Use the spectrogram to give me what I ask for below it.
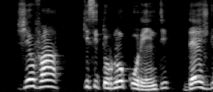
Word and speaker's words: Jeová: consoantes do texto hebraico, as vogais da palavra Adonai foram ajuntadas ao tetragrama YHWH. A pontuação das vogais deu lugar à pronúncia Jeová, que se tornou corrente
